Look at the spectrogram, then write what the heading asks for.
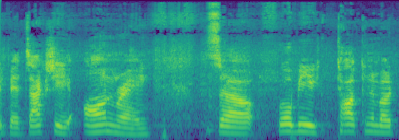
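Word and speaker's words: Henri: of course tropical storm henry uh actually it's pronounced andre uh if you actually didn't know that a lot of people think it's henry bits actually on ray so we'll be talking about that because that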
